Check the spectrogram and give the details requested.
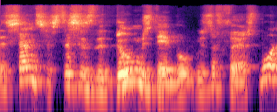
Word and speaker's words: Domesday: It might be Domesday, but it's pronounced the Doomsday Book.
